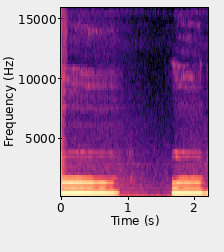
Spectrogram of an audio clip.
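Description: A woman sight-singing a melody from a book, humming it: one held note of under a second, a short pause, then the next note at about the same pitch begins near the end.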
